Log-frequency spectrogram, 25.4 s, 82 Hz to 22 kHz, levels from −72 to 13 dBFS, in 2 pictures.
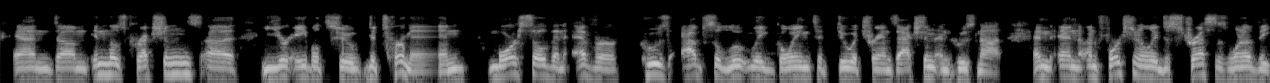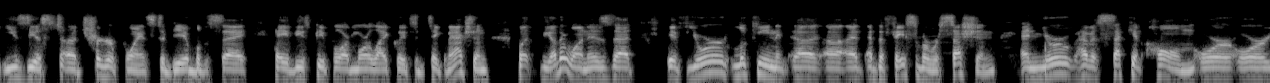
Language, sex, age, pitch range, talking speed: English, male, 30-49, 110-140 Hz, 180 wpm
